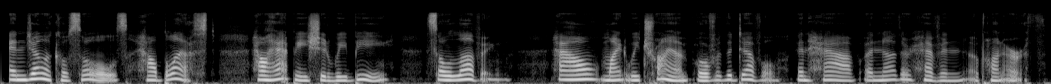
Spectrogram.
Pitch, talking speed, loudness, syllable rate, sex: 200 Hz, 135 wpm, -17 LUFS, 4.0 syllables/s, female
